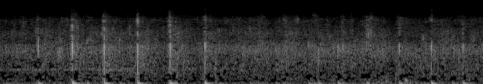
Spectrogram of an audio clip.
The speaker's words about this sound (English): If you don't mind, folks, for their passion, for their country to be willing to serve these candidates on stage right now, a huge round of applause.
